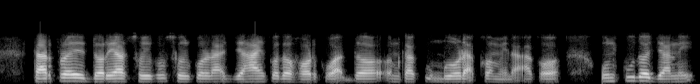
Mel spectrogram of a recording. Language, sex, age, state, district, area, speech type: Santali, male, 30-45, West Bengal, Jhargram, rural, conversation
